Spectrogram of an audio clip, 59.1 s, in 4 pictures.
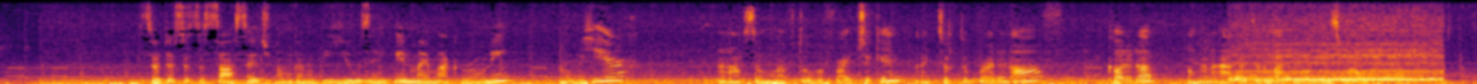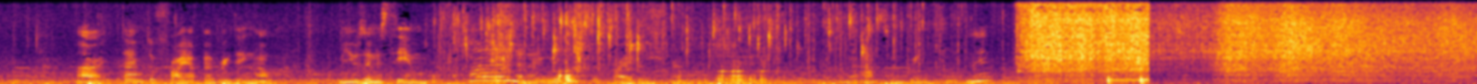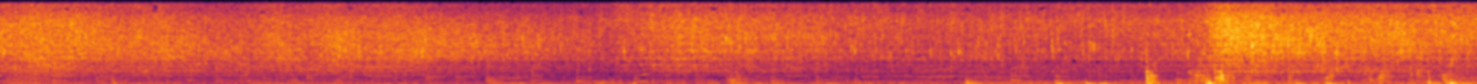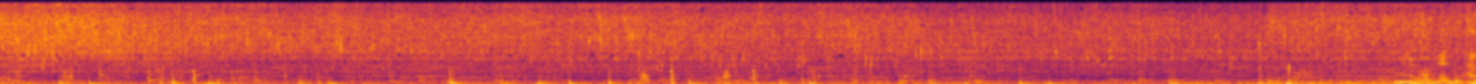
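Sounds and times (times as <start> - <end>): food sizzling in hot oil: 19.1 - 59.0.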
